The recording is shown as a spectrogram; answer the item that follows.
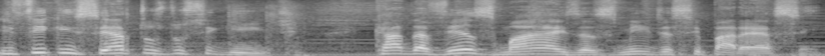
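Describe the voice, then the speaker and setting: A man's voice with very wide pitch swings at a moderate pace, over music in the background. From Brazil, Rio Grande do Sul. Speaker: radio journalist and news anchor. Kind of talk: interview answer. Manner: clear, fluent, radio-trained delivery.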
